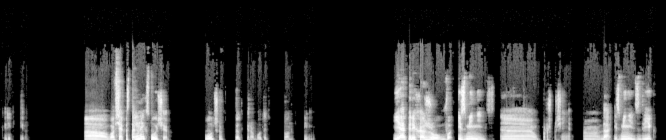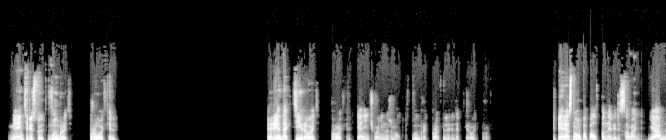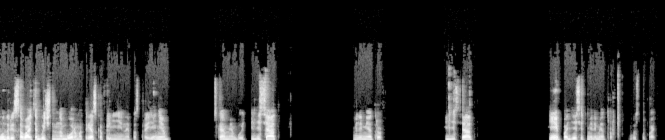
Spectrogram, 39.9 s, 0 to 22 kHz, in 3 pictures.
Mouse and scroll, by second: 3.4 click, 4.3 click, 5.3 middle click, 9.0 click, 15.8 click, 22.9 click, 25.8 click, 29.5 click, 34.2 click.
